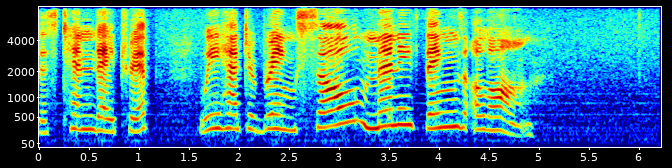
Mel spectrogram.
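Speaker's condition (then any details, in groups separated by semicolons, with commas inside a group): No condition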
